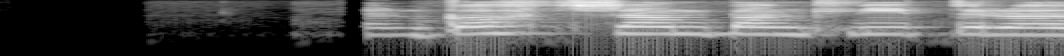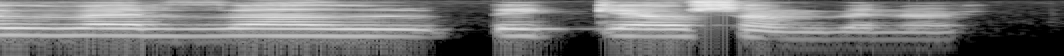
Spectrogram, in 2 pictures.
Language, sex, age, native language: Icelandic, male, 11, Icelandic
